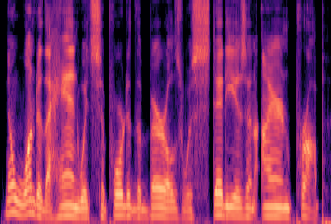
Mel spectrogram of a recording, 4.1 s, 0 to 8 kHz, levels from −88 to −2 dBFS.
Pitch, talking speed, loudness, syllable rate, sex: 120 Hz, 205 wpm, -19 LUFS, 5.0 syllables/s, male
